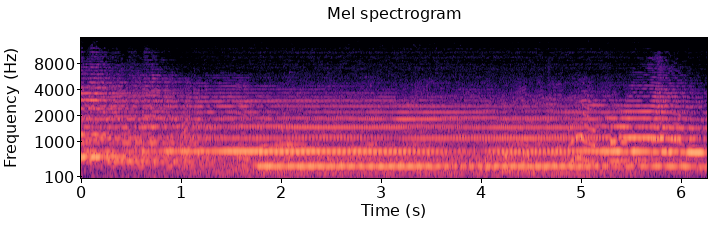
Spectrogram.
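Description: Several military bugles holding a long call in parts, sounding together like a chord, with a lower note joining about two seconds in and held to the end.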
